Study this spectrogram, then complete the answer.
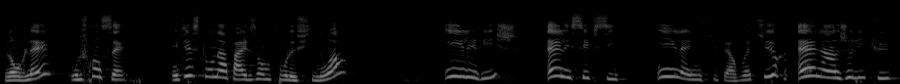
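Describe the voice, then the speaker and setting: A woman's voice: high-pitched, sing-song, moderate pace. A middle-aged woman from France with a French accent, giving a conference lecture with ironic asides.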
